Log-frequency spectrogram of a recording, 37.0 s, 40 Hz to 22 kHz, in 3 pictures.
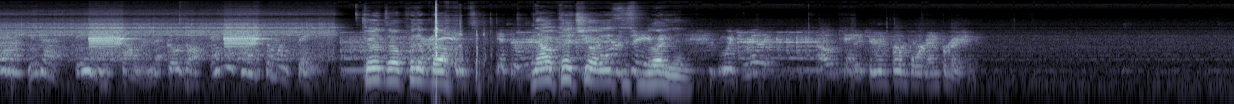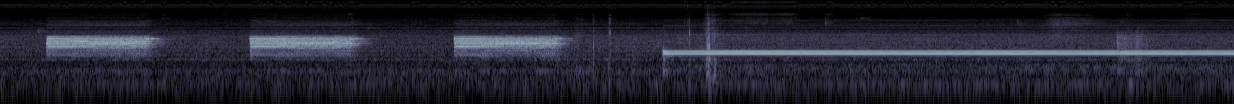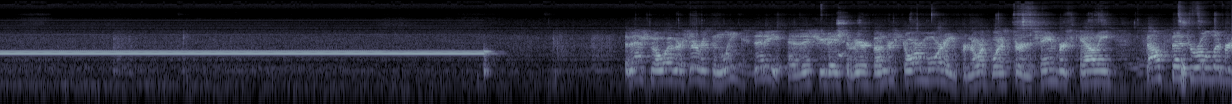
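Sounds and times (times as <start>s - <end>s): digital data bursts: 0.0s - 6.8s.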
